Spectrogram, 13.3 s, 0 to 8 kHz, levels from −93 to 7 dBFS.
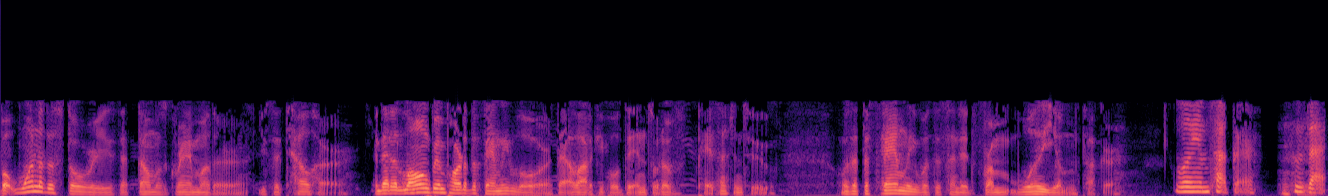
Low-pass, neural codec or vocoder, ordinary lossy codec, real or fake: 7.2 kHz; none; AAC, 16 kbps; real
